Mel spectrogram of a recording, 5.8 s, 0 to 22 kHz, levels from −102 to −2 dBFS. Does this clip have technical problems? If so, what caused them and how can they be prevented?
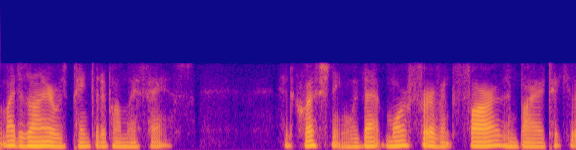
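Yes. Throughout the clip, the speech went through an AMR narrowband mobile codec, which samples at 8 kHz and rebuilds the voice from a vocal-tract model driven by sparse pulses. The damage fits AMR-NB's 10.2 kbps mode. Nothing above 3.8 kHz remains, leaving the voice muffled and plainly buzzy and synthetic. To prevent it, carry the audio over a wideband or higher-bitrate codec, or record it locally instead of through a mobile call path.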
